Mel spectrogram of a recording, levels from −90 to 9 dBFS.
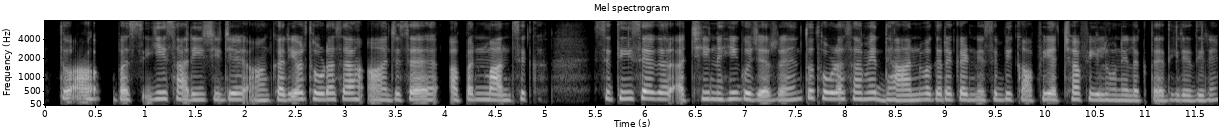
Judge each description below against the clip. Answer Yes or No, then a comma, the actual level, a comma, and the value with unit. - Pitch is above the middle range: Yes, high, 210 Hz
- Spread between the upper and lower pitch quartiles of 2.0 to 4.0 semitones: Yes, average, 2.8 semitones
